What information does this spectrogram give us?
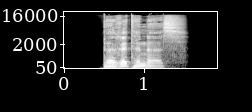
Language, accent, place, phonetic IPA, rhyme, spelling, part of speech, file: German, Germany, Berlin, [bəˈʁɪtənəs], -ɪtənəs, berittenes, adjective, De-berittenes.ogg
- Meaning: strong/mixed nominative/accusative neuter singular of beritten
